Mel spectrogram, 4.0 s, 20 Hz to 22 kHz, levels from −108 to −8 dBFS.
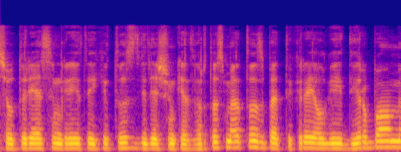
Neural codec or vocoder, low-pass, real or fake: none; 10.8 kHz; real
